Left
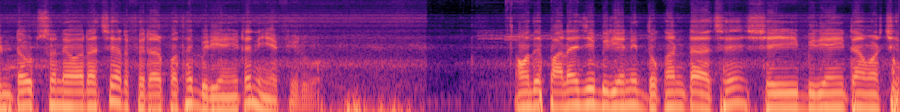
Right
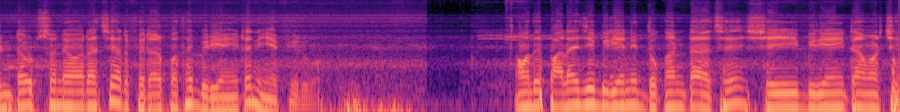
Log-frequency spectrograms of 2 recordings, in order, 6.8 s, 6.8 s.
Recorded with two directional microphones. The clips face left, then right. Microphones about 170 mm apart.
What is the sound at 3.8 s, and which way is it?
A man's voice, 60° left (ahead or behind).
